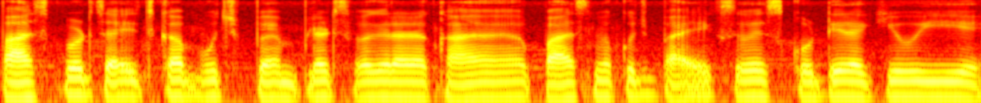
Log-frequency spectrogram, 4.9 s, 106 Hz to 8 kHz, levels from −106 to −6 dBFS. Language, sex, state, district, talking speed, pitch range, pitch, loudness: Hindi, female, Haryana, Charkhi Dadri, 210 wpm, 125-135 Hz, 130 Hz, -22 LUFS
